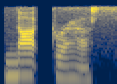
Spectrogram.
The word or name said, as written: knotgrass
